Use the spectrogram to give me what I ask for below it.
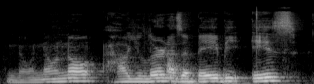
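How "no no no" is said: usual speaking voice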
